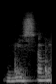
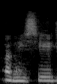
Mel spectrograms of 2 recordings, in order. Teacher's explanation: दंतव्य से का परिवर्तन मूर्धन्य से में हो जाता है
